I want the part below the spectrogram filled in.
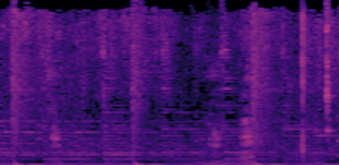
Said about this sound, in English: Oh look, the pigs have followed.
